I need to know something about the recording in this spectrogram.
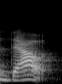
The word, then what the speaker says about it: doubt: aqui é que Doubt o b não é pronunciado e o t também a gente só encosta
